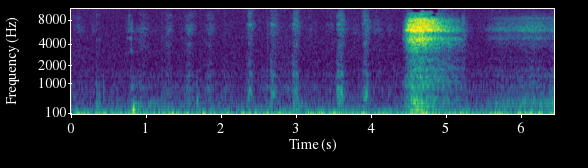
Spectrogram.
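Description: Faint scratching of a pencil sketching on paper, in short strokes. A louder, short breath comes about four and a half seconds in.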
